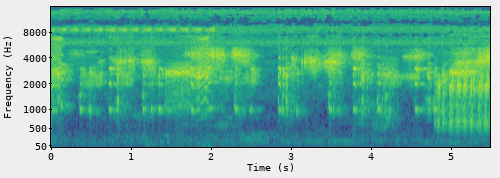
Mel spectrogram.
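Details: Several frogs calling together in a Bali jungle: choppy pulsed croaks tumble over one another at an irregular pace, ending in a louder, buzzing rattle, over a faint high whine.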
